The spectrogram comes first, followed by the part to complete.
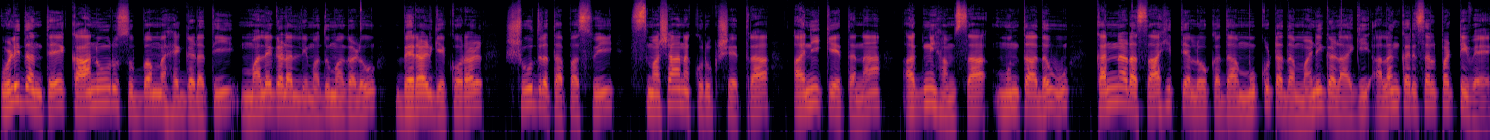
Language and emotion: Kannada, neutral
